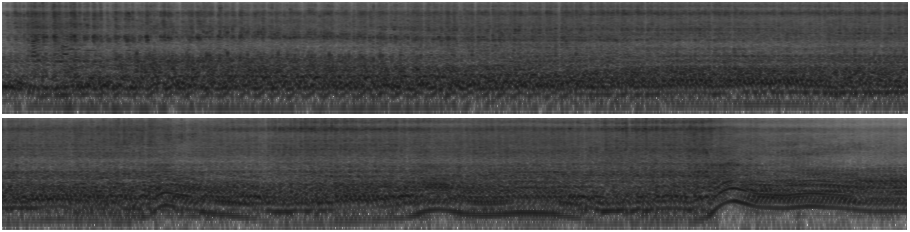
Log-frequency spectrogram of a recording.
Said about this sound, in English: So there's a lot of cars getting ready to roll through here.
